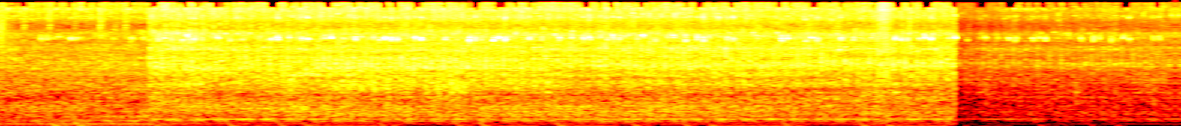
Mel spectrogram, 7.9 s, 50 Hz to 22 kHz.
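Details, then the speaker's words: Skoda (B8) with a 2.0 TDI EA288 (CRLB) diesel idling, with a thin, steady high squeak from the serpentine belt over the clatter; the quick fix is greasing it. "if you hear a squeaky noise from serantine belt in your"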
